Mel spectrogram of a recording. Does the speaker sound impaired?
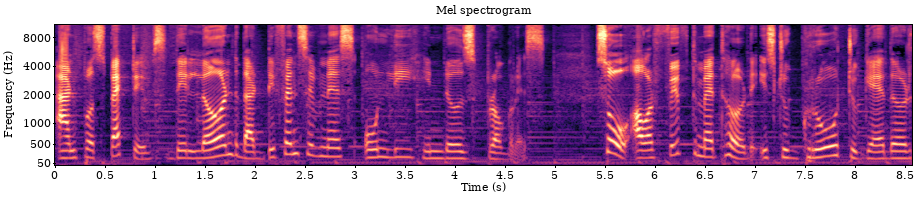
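No.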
